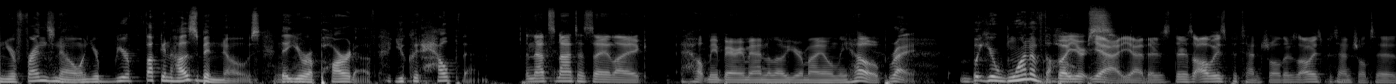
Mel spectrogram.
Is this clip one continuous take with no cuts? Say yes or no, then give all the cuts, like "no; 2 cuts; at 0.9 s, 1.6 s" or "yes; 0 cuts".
yes; 0 cuts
